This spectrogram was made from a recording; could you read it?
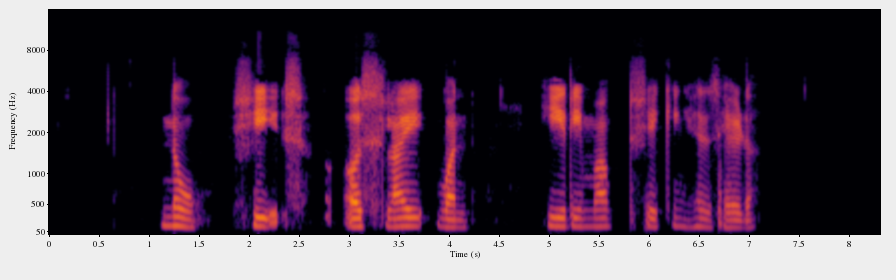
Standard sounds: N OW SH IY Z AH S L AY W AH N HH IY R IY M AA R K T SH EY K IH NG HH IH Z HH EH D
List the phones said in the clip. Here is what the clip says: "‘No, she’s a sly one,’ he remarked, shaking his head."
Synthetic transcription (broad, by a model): N OW SH IY Z AH S L AY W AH N HH IY R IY M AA R K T SH EY K IH NG HH IH Z HH EH D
